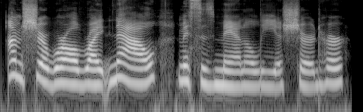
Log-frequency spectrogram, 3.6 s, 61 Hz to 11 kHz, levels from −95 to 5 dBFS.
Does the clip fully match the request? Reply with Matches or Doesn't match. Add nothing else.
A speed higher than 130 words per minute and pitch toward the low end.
Doesn't match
